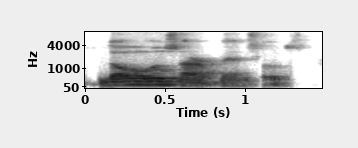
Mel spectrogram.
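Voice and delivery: slow, clear teacher demo of Those are pencils; slow model sentence. Shown as a demonstration.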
